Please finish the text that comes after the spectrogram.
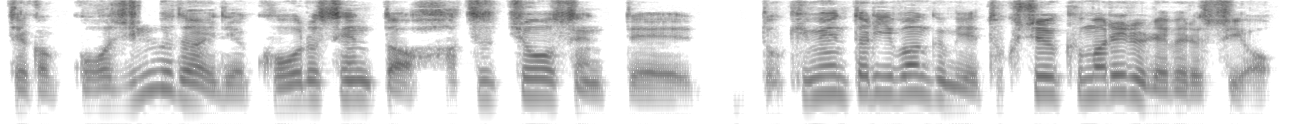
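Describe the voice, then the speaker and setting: A man's voice: a little high, very animated, normal speed, dark tone, dry recording, dull audio. A man playing a flippant, nosy junior call-centre worker in a radio drama, talking in a slangy, teasing way. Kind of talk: Japanese radio drama acting.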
